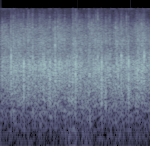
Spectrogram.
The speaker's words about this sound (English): How many of you have been here before? Applaud if you have been here before.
